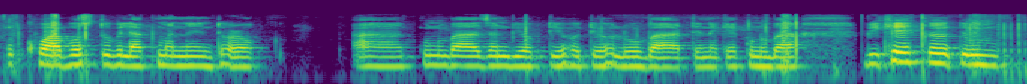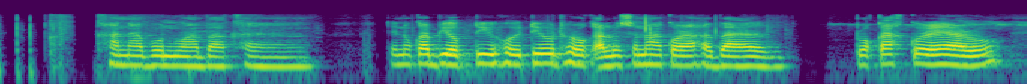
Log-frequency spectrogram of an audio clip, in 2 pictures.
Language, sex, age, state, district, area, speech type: Assamese, female, 45-60, Assam, Jorhat, urban, spontaneous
